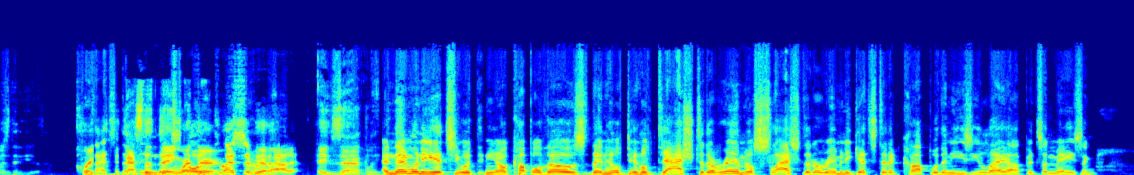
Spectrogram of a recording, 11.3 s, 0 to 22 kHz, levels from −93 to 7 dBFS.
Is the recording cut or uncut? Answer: cut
